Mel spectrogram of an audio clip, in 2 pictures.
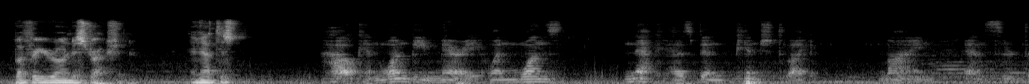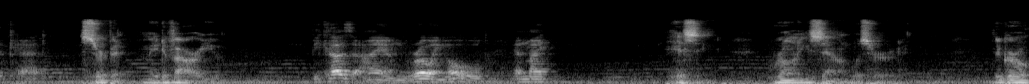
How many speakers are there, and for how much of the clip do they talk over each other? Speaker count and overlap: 2, no overlap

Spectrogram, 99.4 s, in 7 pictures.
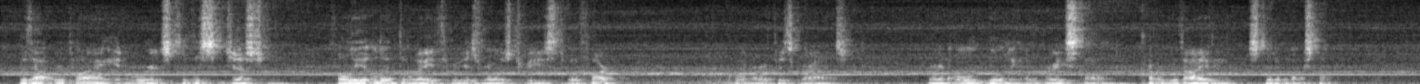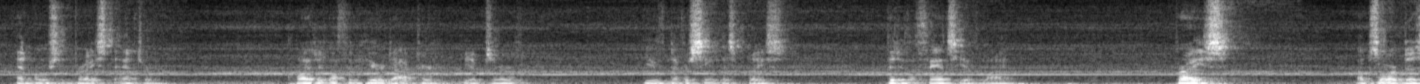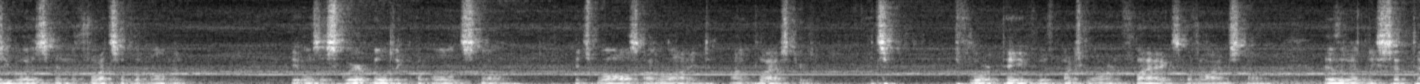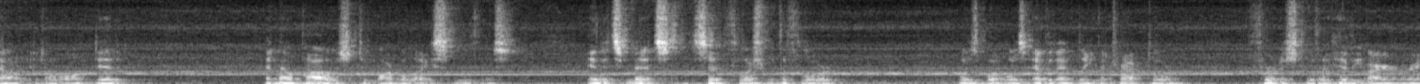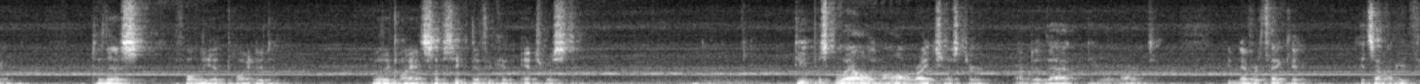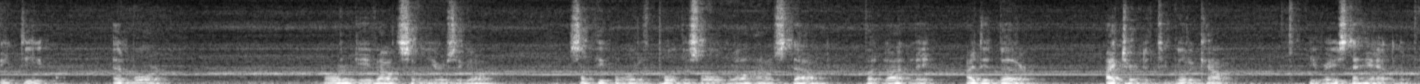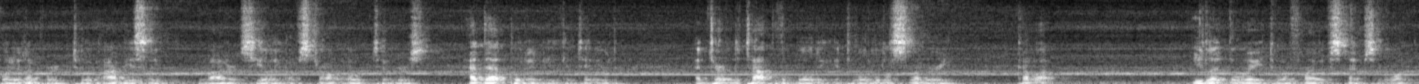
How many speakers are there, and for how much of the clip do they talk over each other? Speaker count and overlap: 1, no overlap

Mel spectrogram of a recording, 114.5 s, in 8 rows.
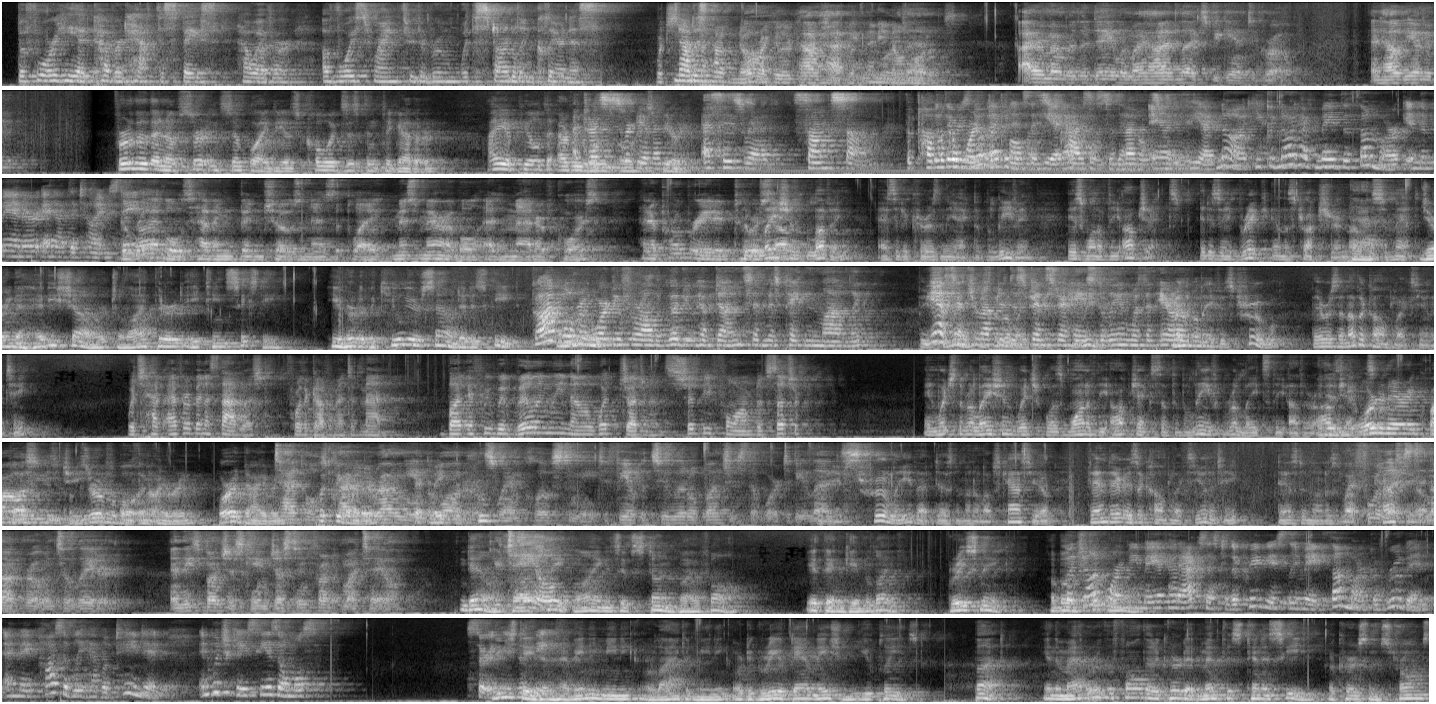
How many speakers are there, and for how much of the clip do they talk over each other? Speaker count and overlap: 10, about 19%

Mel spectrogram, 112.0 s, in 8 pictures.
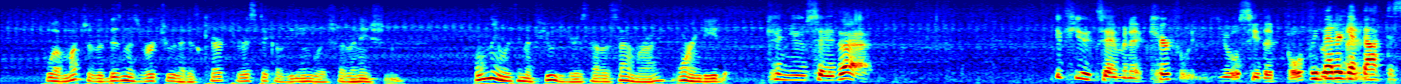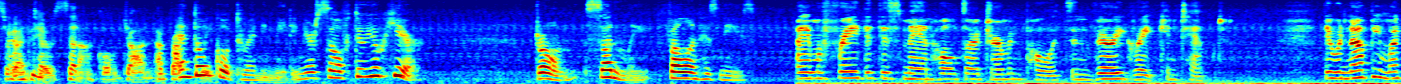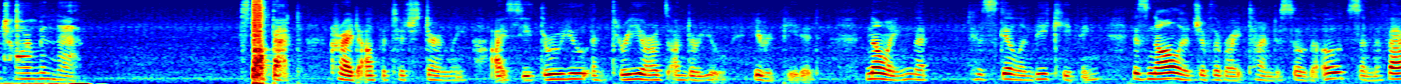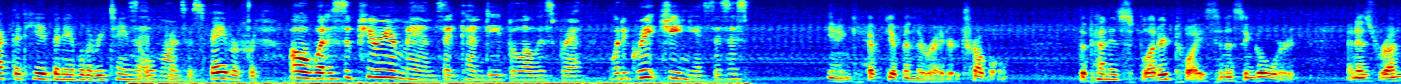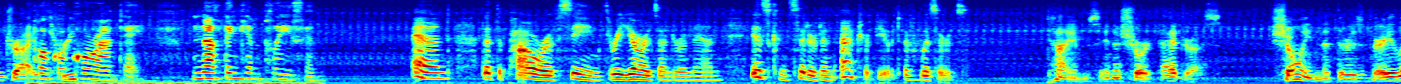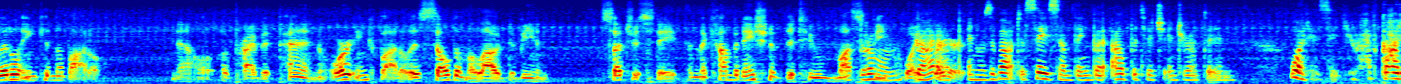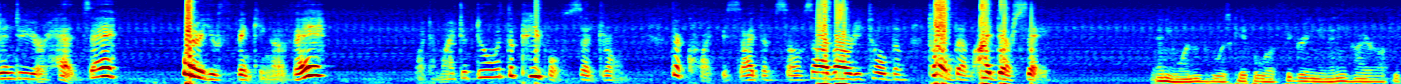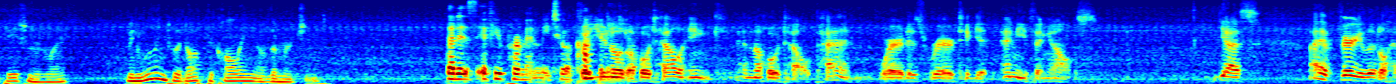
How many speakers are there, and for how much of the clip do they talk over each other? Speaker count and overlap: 5, about 5%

